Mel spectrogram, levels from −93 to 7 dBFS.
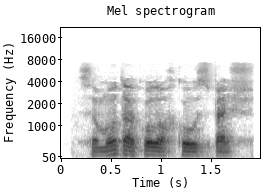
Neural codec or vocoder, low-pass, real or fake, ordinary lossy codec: codec, 16 kHz, 8 kbps, FunCodec, trained on Chinese and English, 25 frames a second; 7.2 kHz; fake; AAC, 32 kbps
